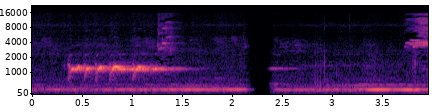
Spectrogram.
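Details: A single lively phrase from a singing local zebra dove: about six rapid, pulsing coo notes trailing into a drawn-out tail. A faint low hum continues and a high chirp sounds at the end.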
